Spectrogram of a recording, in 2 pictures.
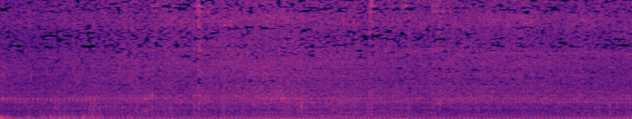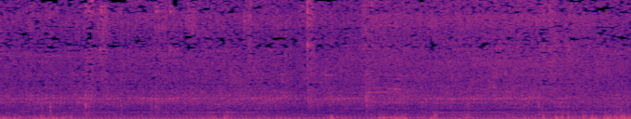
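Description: A motor scooter's small engine running close by as it rides past, with indistinct voices behind it.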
